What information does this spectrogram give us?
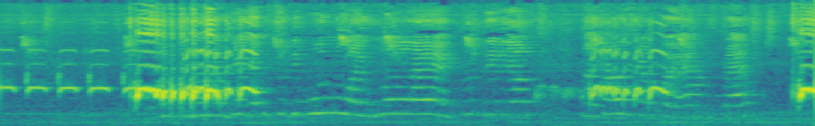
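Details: Zebra doves of local birds singing to draw reluctant doves into song: a few separate coos, a long loud rolling trill, then a low drawn-out wavering call before another trill.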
